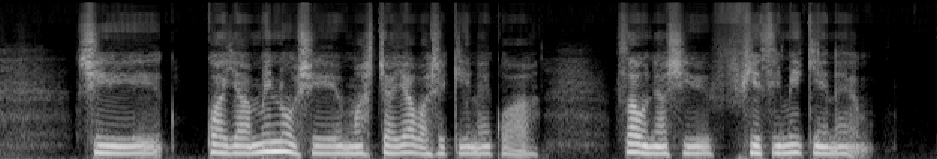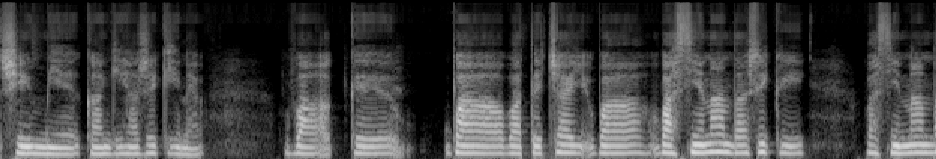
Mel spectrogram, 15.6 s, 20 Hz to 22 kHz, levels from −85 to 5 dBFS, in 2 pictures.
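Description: Throughout, the speech sounds grainy and rough, with starved bands filled by noise rather than MP3-style swirl. This is likely Opus compression at about 16 kbps, reaching 20.3 kHz.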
